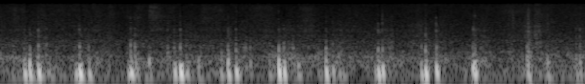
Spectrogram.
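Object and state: Padded vinyl zip pouch being tapped.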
